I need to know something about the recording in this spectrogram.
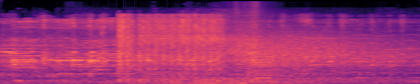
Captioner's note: gunshots firing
